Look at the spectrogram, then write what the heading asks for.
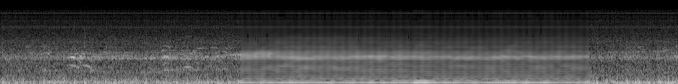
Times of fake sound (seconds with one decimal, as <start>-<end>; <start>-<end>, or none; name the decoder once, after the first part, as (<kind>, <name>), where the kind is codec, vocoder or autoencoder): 2.4-5.9 (vocoder, BigVGAN v2)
